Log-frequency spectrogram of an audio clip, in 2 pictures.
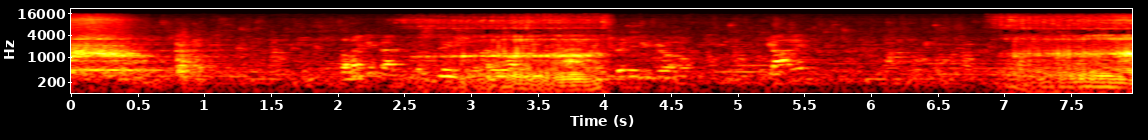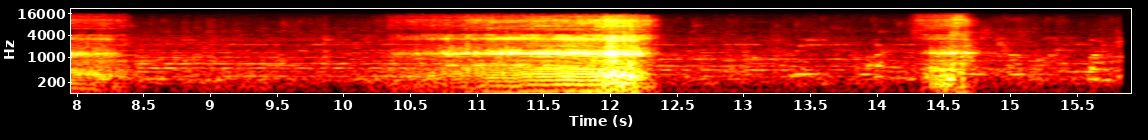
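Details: Sleeper snoring: loud rattling snores recurring every few seconds, with music and faint talk in the background.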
